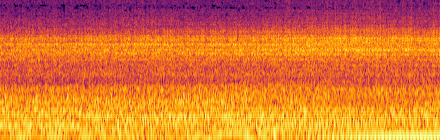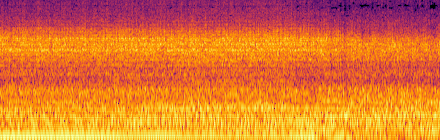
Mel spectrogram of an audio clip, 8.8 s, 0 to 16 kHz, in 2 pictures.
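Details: 2.4 JTD diesel idles with an uneven clatter, revs briefly and settles back; strange noise, cause unknown.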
